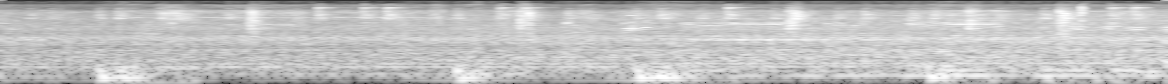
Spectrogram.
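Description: Cummins diesel truck engine and exhaust droning steadily while driving, a low continuous rumble with a few louder swells, heard under the cab with occasional speech.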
